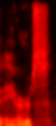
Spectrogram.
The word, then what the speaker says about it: Ayers: Please state the correct pronunciation of your name and then proceed with your testimony. My name is Ayers, and I'm representing Dodge County Concerned Citizens, and I speak in favor of this bill.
